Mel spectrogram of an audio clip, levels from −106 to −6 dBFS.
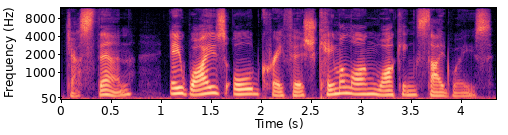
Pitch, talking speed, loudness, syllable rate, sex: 165 Hz, 140 wpm, -19 LUFS, 4.1 syllables/s, female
